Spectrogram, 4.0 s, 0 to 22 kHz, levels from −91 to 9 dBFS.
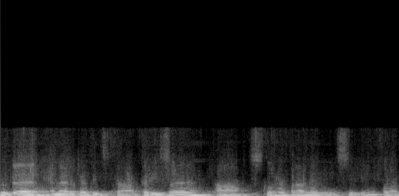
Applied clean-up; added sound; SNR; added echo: neural separator model SepFormer DNS4.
